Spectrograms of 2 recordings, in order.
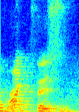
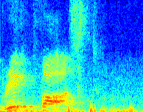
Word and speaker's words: breakfast: and you had a breakfast well I never said breakfast let me talk about the right pronunciation of this word b-r-a-a-k-f-a-s-t it's not break fast it's breakfast breakfast breakfast breakfast breakfast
